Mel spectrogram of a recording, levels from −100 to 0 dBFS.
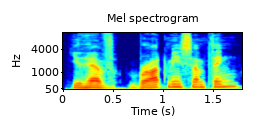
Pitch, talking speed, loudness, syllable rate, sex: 135 Hz, 165 wpm, -19 LUFS, 4.5 syllables/s, male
